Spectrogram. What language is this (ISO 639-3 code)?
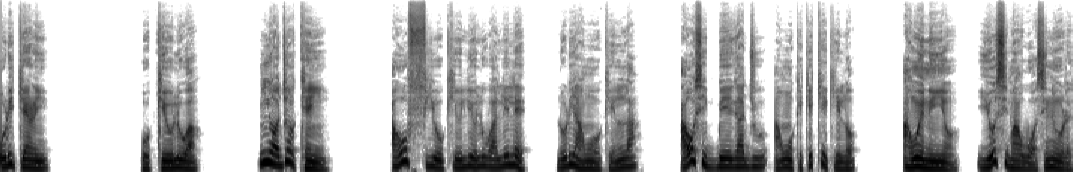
yor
